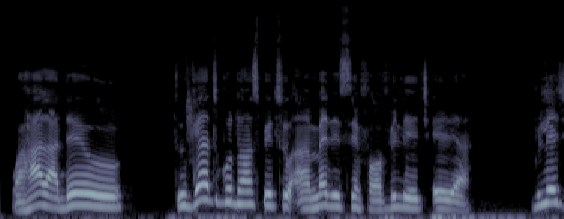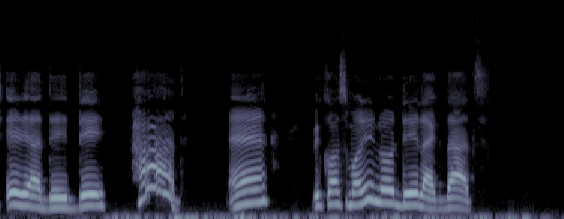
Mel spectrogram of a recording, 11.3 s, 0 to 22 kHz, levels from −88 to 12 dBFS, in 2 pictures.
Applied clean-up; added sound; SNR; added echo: neural mask model DeepFilterNet 3.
